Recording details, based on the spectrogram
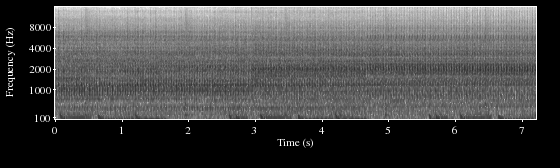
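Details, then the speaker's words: Handpresso 12-volt espresso machine, cold water and coffee pod loaded, just switched on: loud rapid pulsing drone with a low thump about every second as the compressor pumps while the water heater works; normal operation. "Two things are happening. The compressor is working and so is the water heater."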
